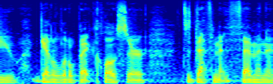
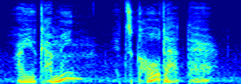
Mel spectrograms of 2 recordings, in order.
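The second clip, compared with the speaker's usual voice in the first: very sweet, soft, gentle, high voice; 6 semitones higher than usual. Storyteller voicing small sea-green beings holding out a hand, in a very sweet, soft voice. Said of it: "in a very sweet, soft voice".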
